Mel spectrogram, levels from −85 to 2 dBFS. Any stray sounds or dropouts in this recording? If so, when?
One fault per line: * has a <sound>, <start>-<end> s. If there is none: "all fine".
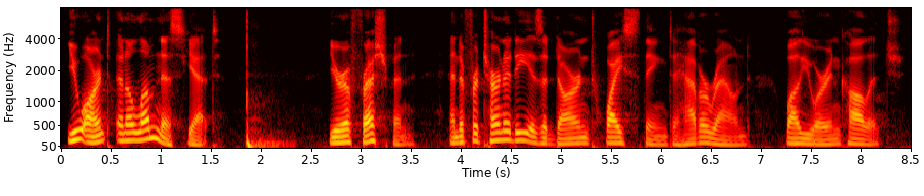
* has a thud, 1.8-2.4 s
